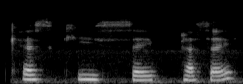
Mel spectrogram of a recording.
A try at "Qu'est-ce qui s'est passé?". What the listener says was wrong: Gorgeous.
